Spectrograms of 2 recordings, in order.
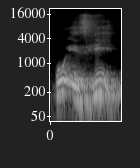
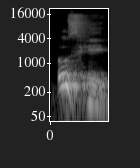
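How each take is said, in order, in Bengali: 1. দুটো শব্দই পূর্ণভাবে, আলাদাভাবে বলা হয়। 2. শব্দ দুটো একসাথে মিশে একটি সংকুচিত শব্দ হয়ে যায়। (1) "না" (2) "আমরা বলবো who's he"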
